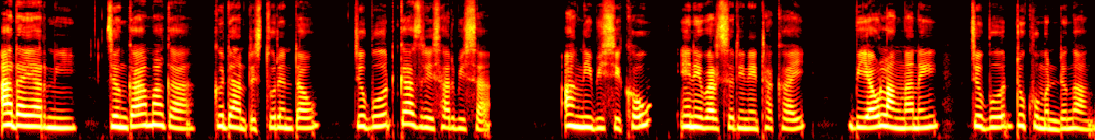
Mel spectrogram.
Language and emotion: Bodo, sad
